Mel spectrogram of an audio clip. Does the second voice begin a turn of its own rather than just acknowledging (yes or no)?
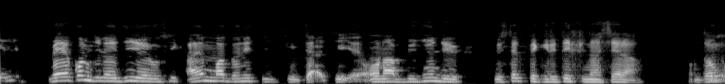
yes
